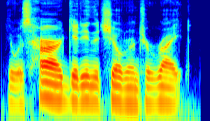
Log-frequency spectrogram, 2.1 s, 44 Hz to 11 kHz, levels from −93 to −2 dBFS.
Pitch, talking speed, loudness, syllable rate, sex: 105 Hz, 230 wpm, -19 LUFS, 6.0 syllables/s, male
